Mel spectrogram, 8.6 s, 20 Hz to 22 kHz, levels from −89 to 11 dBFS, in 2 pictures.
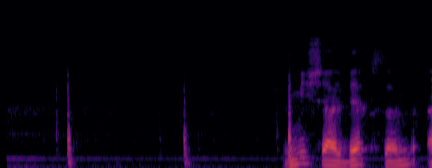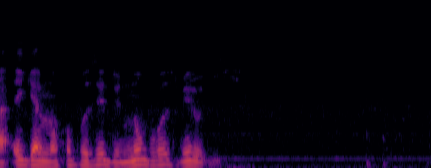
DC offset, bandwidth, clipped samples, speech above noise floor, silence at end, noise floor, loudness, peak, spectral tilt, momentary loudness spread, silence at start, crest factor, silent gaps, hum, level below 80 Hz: under 0.1%; 13 kHz; under 0.1%; 38 dB; 2.1 s; -77 dBFS; -40 LUFS; -24 dBFS; -8 dB/octave; 18 LU; 0.65 s; 20 dB; none; none; -70 dBFS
